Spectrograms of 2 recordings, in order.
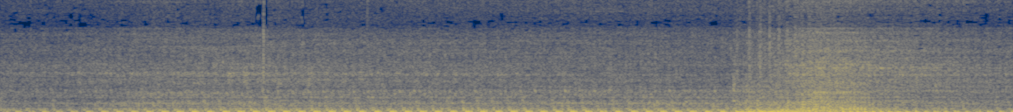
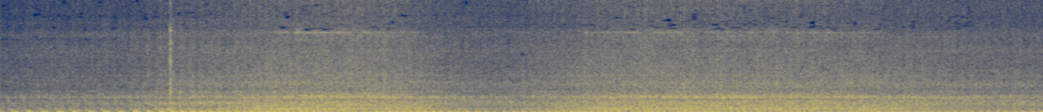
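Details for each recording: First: Honda Beat FI scooter, throttle twisted at standstill: a steady rapid "srak-srak" rattle about three times a second that rises with throttle, traced to a worn bearing in the CVT belt-drive cover. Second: Honda BeAT FI scooter with a rough "srak-srak" noise from the CVT, engine run with the CVT cover off: revs smoothly with no scraping rattle, showing the noise came from the CVT bearing, recently replaced with a non-original plain bearing; normal running.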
